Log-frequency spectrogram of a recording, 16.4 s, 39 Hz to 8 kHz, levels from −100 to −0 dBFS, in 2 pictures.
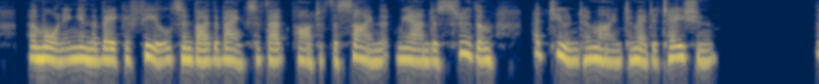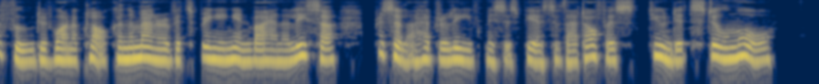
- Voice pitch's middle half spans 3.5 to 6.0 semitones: No, average, 2.7 semitones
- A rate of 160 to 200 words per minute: Yes, average, 190 wpm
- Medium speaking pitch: Yes, medium, 180 Hz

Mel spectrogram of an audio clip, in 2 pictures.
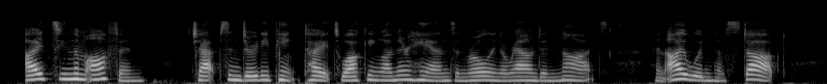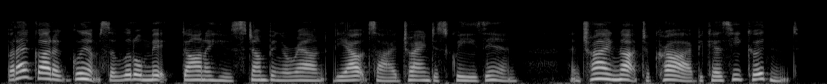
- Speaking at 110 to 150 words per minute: No, average, 165 wpm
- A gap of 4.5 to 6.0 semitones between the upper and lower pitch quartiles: No, average, 3.3 semitones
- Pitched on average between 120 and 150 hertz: No, high, 195 Hz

